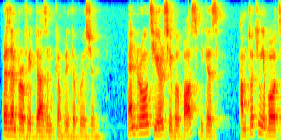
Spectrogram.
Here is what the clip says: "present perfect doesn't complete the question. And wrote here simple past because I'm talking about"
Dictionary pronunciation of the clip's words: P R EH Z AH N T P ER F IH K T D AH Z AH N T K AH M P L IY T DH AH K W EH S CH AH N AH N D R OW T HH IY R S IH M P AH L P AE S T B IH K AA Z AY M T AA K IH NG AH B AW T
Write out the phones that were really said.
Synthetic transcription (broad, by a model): P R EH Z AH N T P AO F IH T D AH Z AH N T K AH M P L IY T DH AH K W EH S CH AH N AH N D R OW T HH IY R S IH M P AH L P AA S B IH K AA Z AY M T AA K IH NG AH B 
